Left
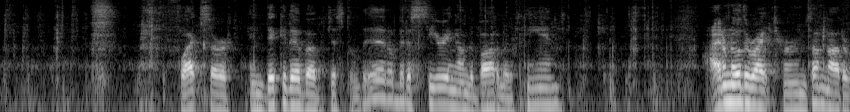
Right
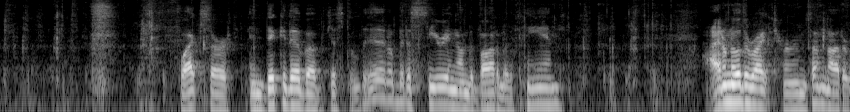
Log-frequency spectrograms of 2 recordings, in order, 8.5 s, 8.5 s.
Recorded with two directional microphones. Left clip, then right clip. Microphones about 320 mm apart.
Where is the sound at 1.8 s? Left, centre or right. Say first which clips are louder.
Left 1 dB; right.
